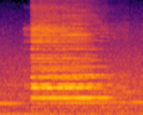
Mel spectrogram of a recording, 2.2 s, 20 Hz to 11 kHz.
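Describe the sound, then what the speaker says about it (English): TGV train horn sounding on departure in Transport Fever 2, a single loud sustained tonal blast lasting over a second, starting abruptly after a quieter hum and then tapering off. "That's quite a horn."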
